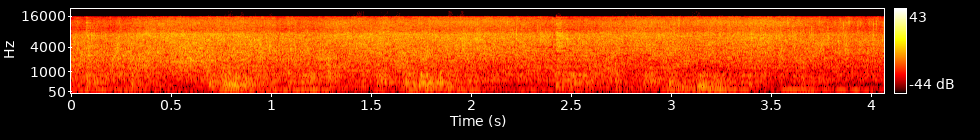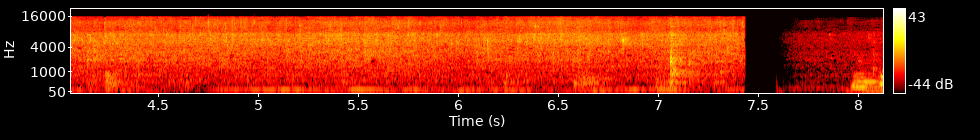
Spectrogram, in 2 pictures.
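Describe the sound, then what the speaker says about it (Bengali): Potatoes fry in oil in a pan for a curry, a loud steady sizzle with stirring scrapes close by, cutting off abruptly near the end. "এবার আলুগুলো দিয়ে দিচ্ছি আলুগুলো একটু ভেজে নেবে"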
